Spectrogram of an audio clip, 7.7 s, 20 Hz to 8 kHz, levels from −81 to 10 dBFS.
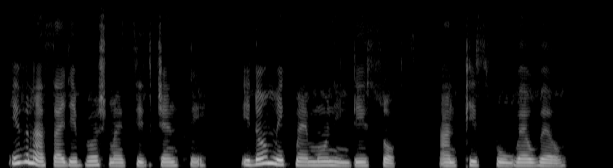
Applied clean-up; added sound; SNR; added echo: none; none; none; none.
